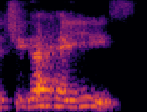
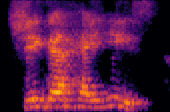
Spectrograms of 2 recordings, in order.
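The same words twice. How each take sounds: First: Said in the usual way. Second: "Chiga heis" said slowly, each syllable clear; slow careful Creek word. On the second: Shown as a demonstration.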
